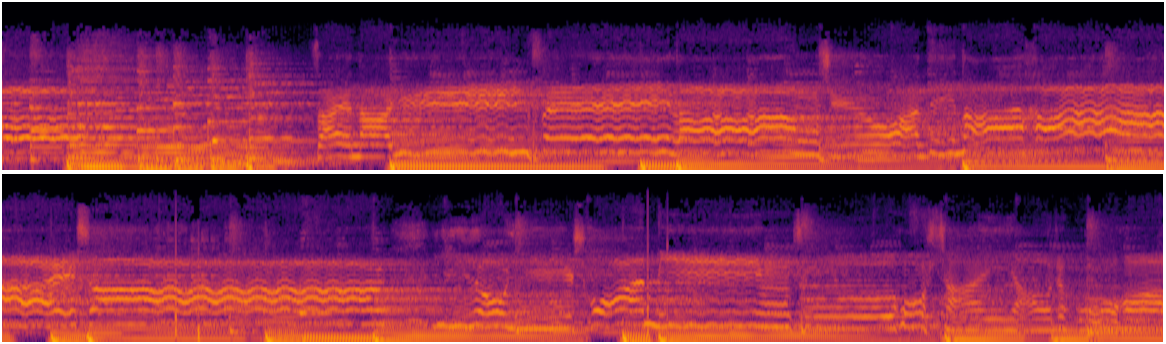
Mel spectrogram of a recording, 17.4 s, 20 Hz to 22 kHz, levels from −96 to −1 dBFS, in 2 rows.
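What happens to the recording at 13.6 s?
A loud pop, two in quick succession, lands between 13.56 and 13.73 s, peaking around 15 dB above the sound. It is likely an electrical pulse from a plug, switch or static. Unlike a dropout click, the sound carries on uninterrupted beneath the thumps.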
